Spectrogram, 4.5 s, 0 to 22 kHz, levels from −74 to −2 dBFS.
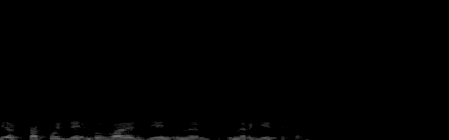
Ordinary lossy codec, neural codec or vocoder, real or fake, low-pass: AAC, 24 kbps; none; real; 3.6 kHz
